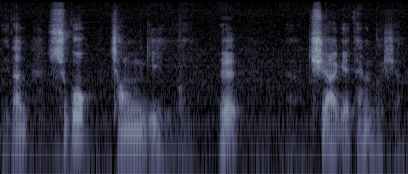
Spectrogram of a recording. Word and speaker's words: qi: 그래서 QI, 취 그럽니다. 기의 중국 발음 취.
